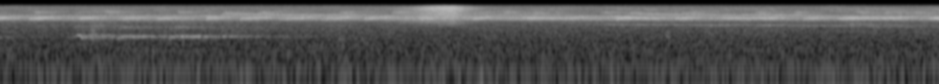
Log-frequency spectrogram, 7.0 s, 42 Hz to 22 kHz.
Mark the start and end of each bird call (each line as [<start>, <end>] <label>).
[0.00, 2.62] White-throated Toucan (Ramphastos tucanus)
[0.00, 7.05] Golden-crowned Spadebill (Platyrinchus coronatus)
[4.12, 7.02] Amazonian Grosbeak (Cyanoloxia rothschildii)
